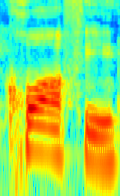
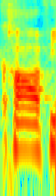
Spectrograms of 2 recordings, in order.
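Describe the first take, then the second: First: It is said with a New York accent. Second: It is said with a general American accent. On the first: "you say coffee with a New York accent" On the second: "you never say coffee"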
